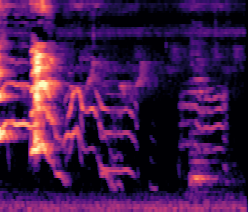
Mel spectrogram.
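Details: Newborn dachshund puppies whimpering: high, thin, wavering squeals sliding downward, a cluster of three or four cries, then a softer whine after a pause; quiet low background hum.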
